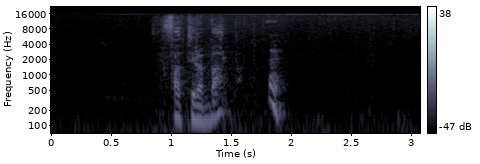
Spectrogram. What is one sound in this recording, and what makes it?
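A man answers in short phrases, a little farther off.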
